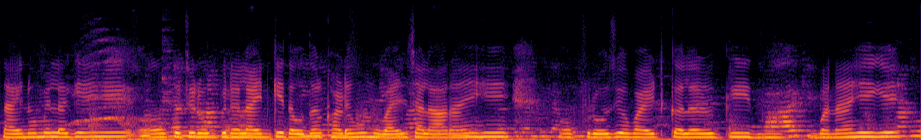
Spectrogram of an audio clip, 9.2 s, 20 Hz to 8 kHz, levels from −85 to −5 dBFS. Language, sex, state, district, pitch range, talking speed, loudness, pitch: Hindi, female, Bihar, Gaya, 205-230 Hz, 175 wpm, -22 LUFS, 215 Hz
